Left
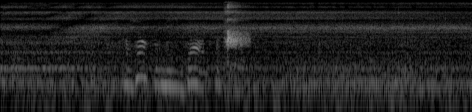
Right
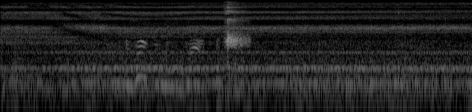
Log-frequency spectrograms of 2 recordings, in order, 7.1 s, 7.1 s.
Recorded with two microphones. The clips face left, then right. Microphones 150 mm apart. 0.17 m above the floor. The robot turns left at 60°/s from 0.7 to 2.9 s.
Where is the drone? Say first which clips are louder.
Left 2 dB; 15° left (ahead or behind); by 7.1 s 35° right (ahead or behind).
